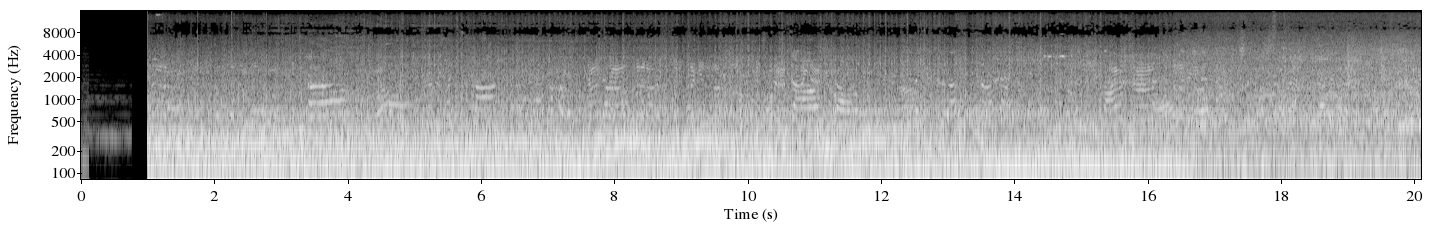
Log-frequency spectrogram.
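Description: Motorcycle engines idle with a steady low rumble.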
